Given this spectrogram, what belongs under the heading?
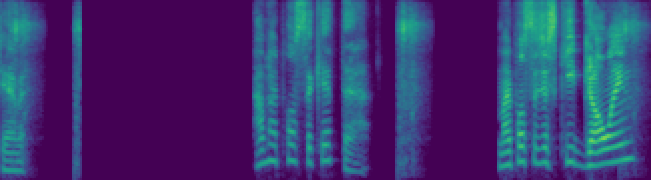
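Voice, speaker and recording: A woman's voice: mid-range voice, very animated, a little slow, no echo. A woman streaming a video game, commenting casually with a lot of exasperated swearing and exclaiming. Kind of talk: casual live gameplay commentary.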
